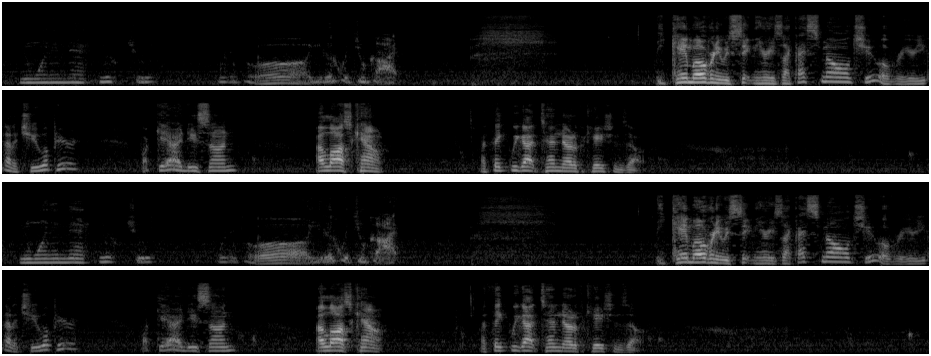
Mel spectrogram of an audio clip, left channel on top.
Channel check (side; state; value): both; normal; correlation 0.34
